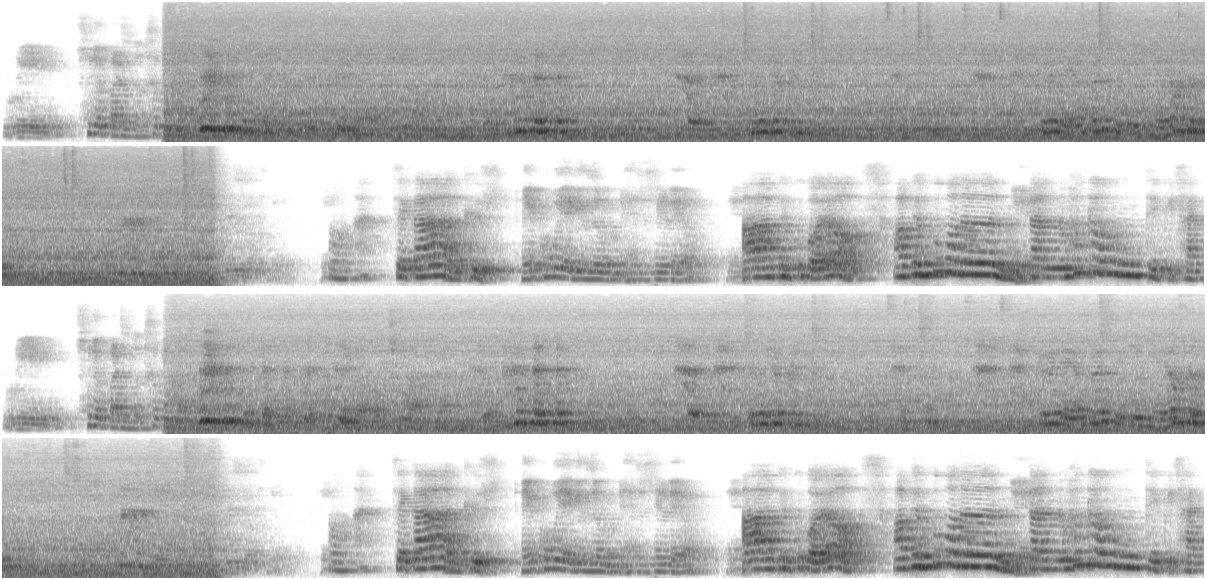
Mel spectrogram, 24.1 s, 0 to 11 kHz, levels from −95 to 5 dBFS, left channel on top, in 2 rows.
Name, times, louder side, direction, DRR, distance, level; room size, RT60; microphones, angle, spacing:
voice 1, 0.0-2.4 3.2-5.1 7.6-8.9 9.9-10.2 13.5-14.9 15.2-15.4 16.4-16.8 17.2-19.5 22.1-22.4, equal, 90° right, -2 dB, 1.3 m, -41 dB
sound 1, 1.6-14.2, left 3 dB, 80° left, 0.4 m, -32 dB
voice 2, 2.0-3.5 4.7-5.7 6.7-8.1 8.9-9.4 9.7-12.1 13.2-13.6 15.3-15.7 16.0-16.8 19.4-20.6 20.9-23.9, equal, 20° right, -4 dB, 0.8 m, -28 dB
4.2 x 2.9 x 3.2 m, 0.84 s
head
